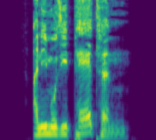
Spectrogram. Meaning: plural of Animosität
- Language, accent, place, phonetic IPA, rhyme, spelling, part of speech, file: German, Germany, Berlin, [ˌanimoziˈtɛːtn̩], -ɛːtn̩, Animositäten, noun, De-Animositäten.ogg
